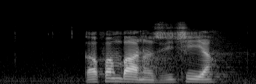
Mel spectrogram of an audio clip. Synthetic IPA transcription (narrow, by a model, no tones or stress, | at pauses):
kafambanɔzʷit͡ʃʰiːja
